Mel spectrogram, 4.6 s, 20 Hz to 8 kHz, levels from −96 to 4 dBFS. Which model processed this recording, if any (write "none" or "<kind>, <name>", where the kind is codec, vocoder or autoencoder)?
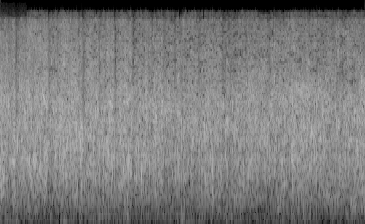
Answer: codec, HILCodec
